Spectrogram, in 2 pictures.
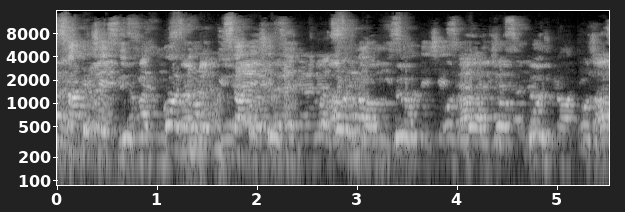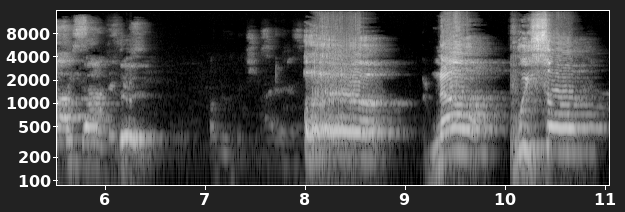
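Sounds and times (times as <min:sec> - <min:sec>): man crying out: 0:08.0 - 0:09.0.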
